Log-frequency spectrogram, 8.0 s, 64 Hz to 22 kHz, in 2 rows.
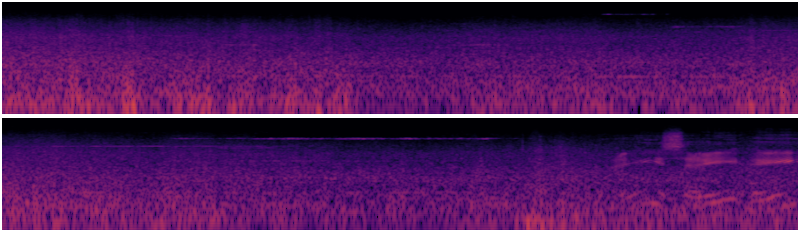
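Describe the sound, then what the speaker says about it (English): Strong wind of about 20 miles per hour blows steadily across the microphone at London Heathrow Airport, a continuous loud broadband rush with gusty swells and no clear talk. "I'm allergic to having 20-mile-an-hour winds permanently, constantly blowing in my face all day long."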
